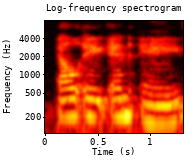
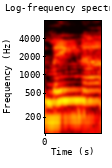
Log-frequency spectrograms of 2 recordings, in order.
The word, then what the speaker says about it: Lana: My name is Lana, Lana. Sometimes I get pronounced Lana, but there's only one N. And so, or I've heard Lena.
